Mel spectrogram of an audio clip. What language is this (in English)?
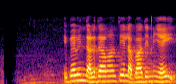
Sinhala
